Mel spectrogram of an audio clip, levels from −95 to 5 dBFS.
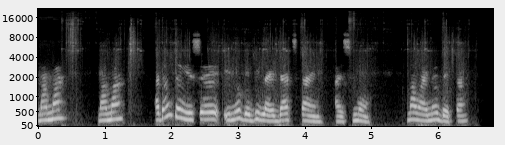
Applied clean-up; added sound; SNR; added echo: neural mask model RNNoise.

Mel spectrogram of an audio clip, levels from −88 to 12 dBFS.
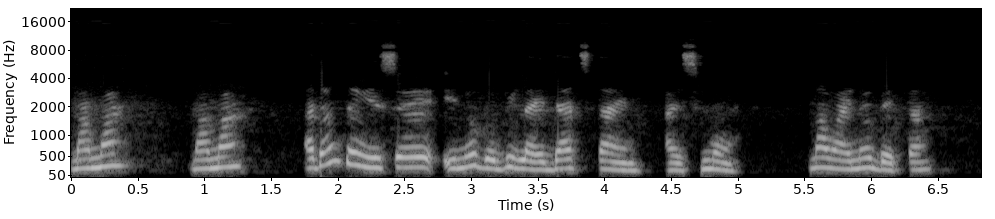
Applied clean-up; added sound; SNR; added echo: none; none; none; none.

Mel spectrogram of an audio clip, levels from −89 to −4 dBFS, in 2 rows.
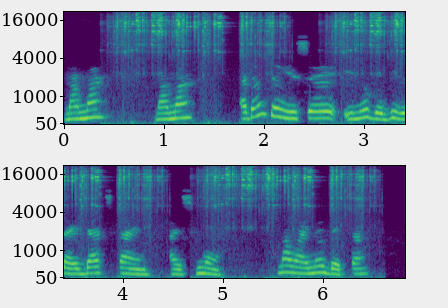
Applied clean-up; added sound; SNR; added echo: none; Keys jangling; 0 dB; none.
